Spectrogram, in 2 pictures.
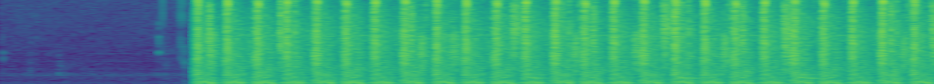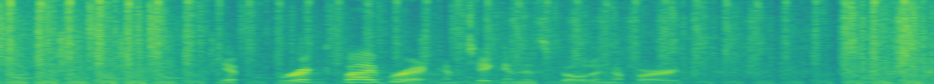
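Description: An automatic gun fires in rapid, steady bursts.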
